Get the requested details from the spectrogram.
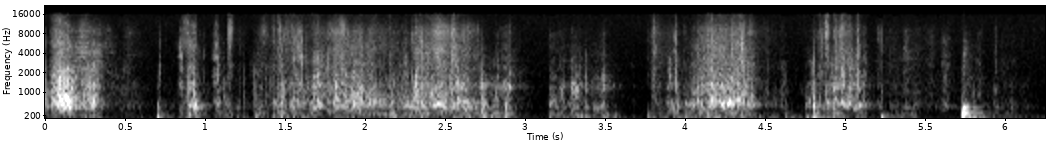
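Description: Long nails scratch the canvas upper of an empty checkered canvas slip-on shoe lying on its side. Bursts of dry, rasping scratching come and go with short pauses between strokes. A brief, sharp low thump stands out near the end.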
